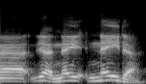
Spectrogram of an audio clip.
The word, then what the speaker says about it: Nader: Everyone wants to pronounce the ending in a different way, but yeah, it's just flat Nader.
